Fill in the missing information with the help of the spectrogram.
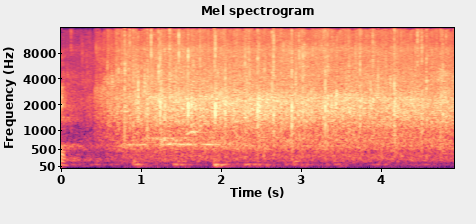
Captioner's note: audience applauding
